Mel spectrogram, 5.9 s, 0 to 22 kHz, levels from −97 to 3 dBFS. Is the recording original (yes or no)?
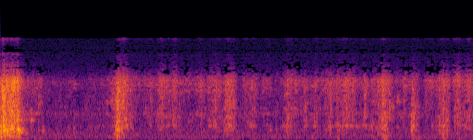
yes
